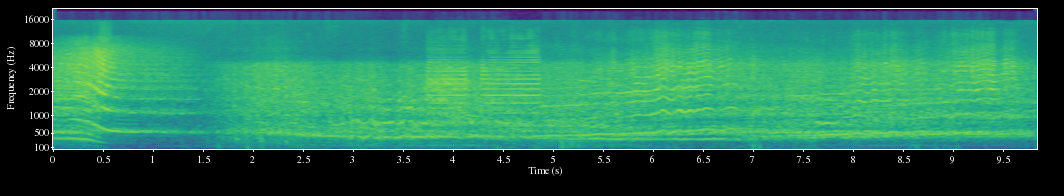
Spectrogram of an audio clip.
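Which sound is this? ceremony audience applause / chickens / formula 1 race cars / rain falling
formula 1 race cars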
